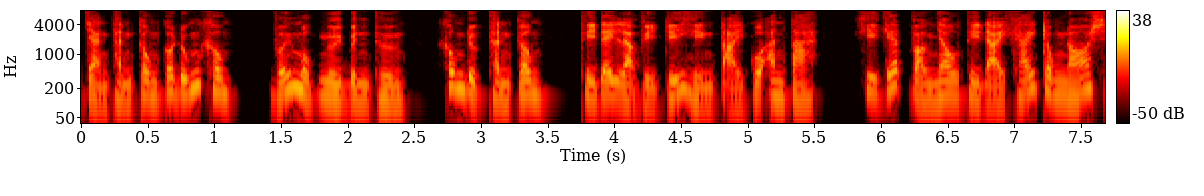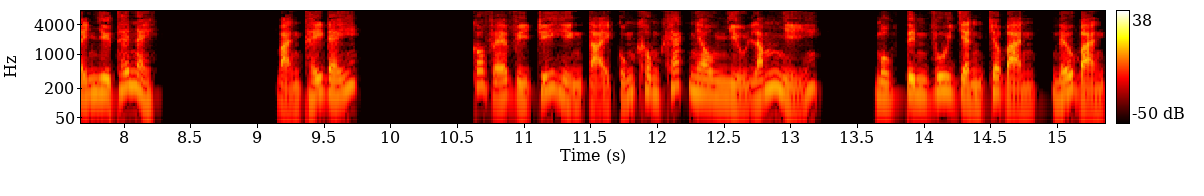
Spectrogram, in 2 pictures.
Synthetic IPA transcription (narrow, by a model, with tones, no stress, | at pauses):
t͡ɕaː˨˩ŋt̪ʰa˨˩jŋ̟kə˧wŋ͡mkɔ˨˦ɗʊ˨˦ŋ͡mxə˧wŋ͡m | vəː˨˦jmo˨˩t̚ŋɨ˨˩əjɓï˨˩ŋ̟t̪ʰɨ˨˩əŋ | xə˧wŋ͡mɗɨ˨˩ək̚t̪ʰa˨˩jŋ̟kə˧wŋ͡m | t̪ʰi˨˩ɗə˧jlaː˨˩vḭ˧˨t͡ɕi˨˦ɦḭ˧˨ənt̪a̰ː˧˨jku˧˩əʔa˧jŋ̟t̪aː˧ | xi˧ɣɛ˦˥p̚vaː˨˩wɲa˧wt̪ʰi˨˩ɗa̰ː˧˨jxaː˨˦jt͡ɕɔ˧wŋ͡mnɔ˨˦sɛ̰˧˥ɲɨ˧t̪ʰe˨˦na˨˩j | ɓa̰ː˧˨nt̪ʰə˨˦jɗə˨˦j | kɔ˨˦vɛ̰˧˩vḭ˧˨t͡ɕi˨˦ɦḭ˧˨ənt̪a̰ː˧˨jkʊ̰˧˥ŋ͡mxə˧wŋ͡mxaː˦˥k̚ɲa˧wɲi˨˩əwla˨˦mɲḭ˧˥ | mo˨˩t̚t̪i˨˩nvu˧jza˨˩jŋ̟t͡ɕɔ˧ɓa̰ː˧˨nːe˨˦wɓa̰ː˧˨n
